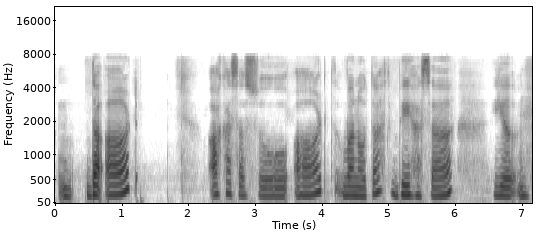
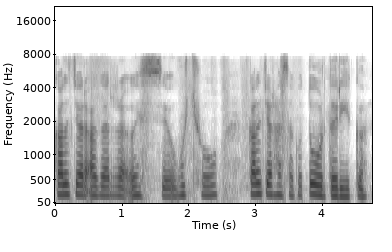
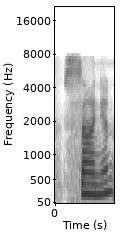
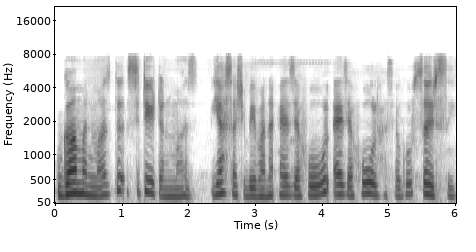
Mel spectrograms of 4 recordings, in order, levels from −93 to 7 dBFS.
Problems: background sounds at intervals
